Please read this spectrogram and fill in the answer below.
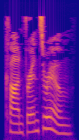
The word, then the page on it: conference room: British English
